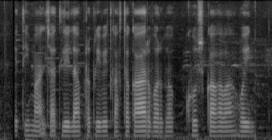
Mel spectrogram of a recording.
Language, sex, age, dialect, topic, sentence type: Marathi, male, 18-24, Varhadi, agriculture, question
